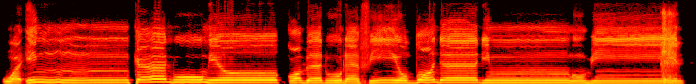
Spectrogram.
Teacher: bukan dengung, karena dengung harus lewat hidung.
